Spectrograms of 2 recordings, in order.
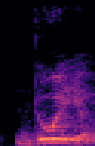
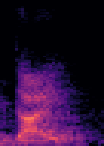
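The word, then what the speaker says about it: दया: Doya or daya. Bengalis like to make this O sound. So in Sanskrit, they would pronounce it daya, but Bengalis, they tend to use the O sound a lot, so doya.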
